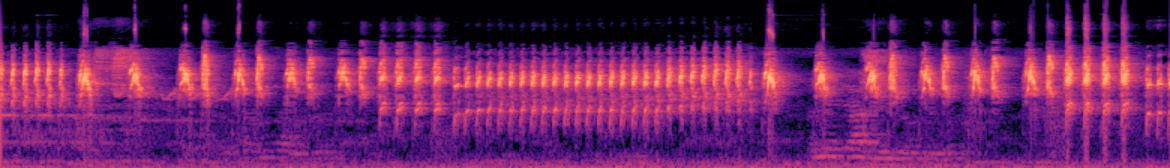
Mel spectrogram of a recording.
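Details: Long-tailed shrike from Java in lively, clear isian filler song: a fast stream of high chattering notes running into a long even rattle, then choppy repeated chips that grow louder toward the end.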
